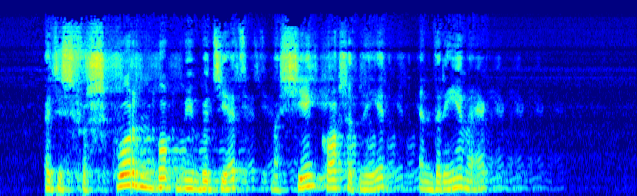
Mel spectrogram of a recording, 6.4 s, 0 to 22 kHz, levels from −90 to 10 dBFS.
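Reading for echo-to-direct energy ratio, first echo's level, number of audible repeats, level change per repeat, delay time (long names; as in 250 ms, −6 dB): −18.0 dB, −19.5 dB, 3, −5.5 dB, 198 ms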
